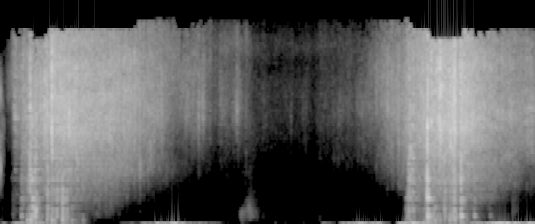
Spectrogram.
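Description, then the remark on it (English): Ginger and onion sizzle loudly in a pan over medium heat with toasted star anise, cloves, coriander seeds and cinnamon, a steady crackling hiss and stirring scrapes, falling quiet for about a second before the frying surges back even louder. “I'm now going to add some ginger and some onion.”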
